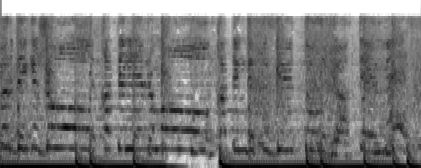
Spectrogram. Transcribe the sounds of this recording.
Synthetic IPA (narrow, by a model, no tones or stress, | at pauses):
bɪɾd̪eɡʲɪʒolˠqʰɑt̪eɾle̞ɾɪmol | əqʰɑt̪eŋd̪et̪ʰʏzet̪ːujɑqt̪eme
